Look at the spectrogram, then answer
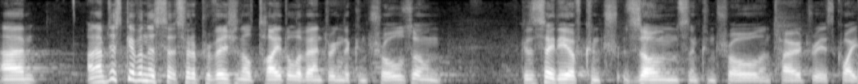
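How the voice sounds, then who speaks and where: A man with a Northern Irish accent, medium pitch, ordinary pitch variation and a fairly quick pace. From Northern Ireland, County Down. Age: 50s. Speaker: artist. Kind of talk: artist talk with slides. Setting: venue with live audience.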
